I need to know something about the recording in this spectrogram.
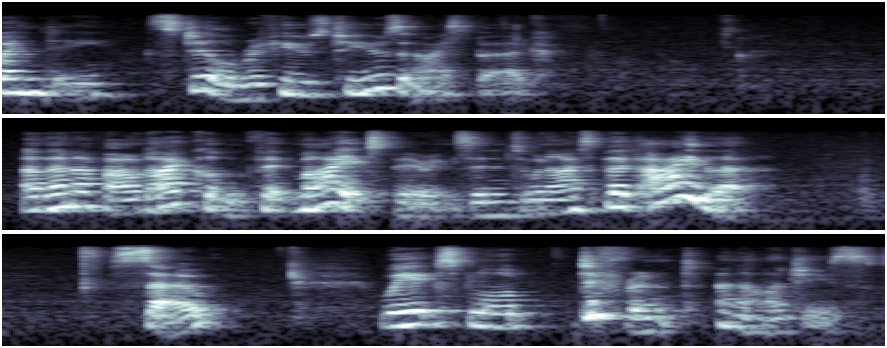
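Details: Adult speaker; typical speech.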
